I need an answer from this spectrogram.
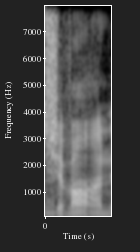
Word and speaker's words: Siobhan: You know how bad I am with it, but like watch the HBO show Secession, and Siobhan's Oh. it's spelled the same way, but it's Siobhan, and they call her Shiv.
